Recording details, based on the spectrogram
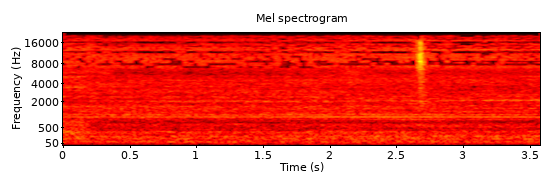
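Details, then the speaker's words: Propane gas furnace fired by raising the thermostat from 68 about five degrees: steady, soft low roar with no pops, bangs or surging, blue flame lit; normal burner firing. "I'm gonna go up about I don't know five degrees nine and you'll hear it fire up you can hear it running"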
